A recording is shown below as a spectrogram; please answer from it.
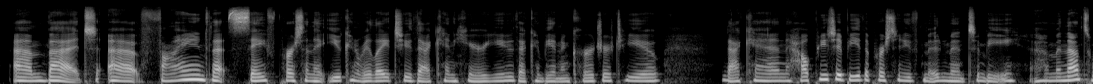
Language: English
